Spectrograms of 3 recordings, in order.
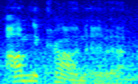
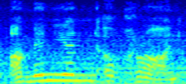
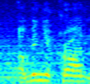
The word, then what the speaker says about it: Omniacron: Feel free to go to the Omnicron... how do you say it? Omniacron Library. Yeah, that's it. Omniacron Library.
